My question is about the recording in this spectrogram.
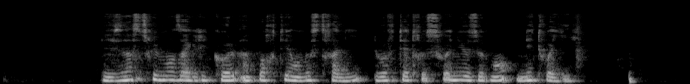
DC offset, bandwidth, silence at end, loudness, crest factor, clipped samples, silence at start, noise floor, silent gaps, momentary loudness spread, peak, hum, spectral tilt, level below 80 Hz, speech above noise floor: under 0.1%; 11.5 kHz; 0.55 s; -25 LUFS; 16 dB; under 0.1%; 1 s; -73 dBFS; none; 10 LU; -10 dBFS; none; -6.5 dB/octave; -64 dBFS; 49 dB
